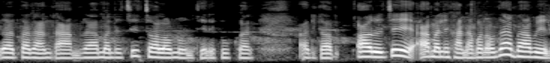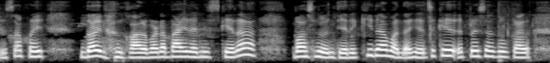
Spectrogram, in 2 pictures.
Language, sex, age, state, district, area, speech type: Nepali, female, 30-45, West Bengal, Jalpaiguri, urban, spontaneous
